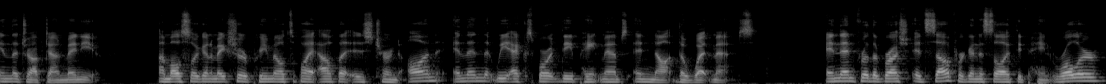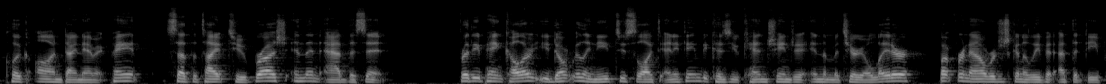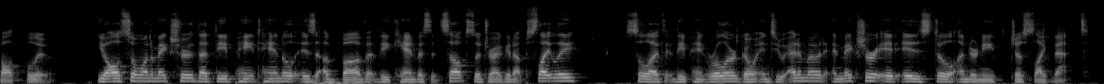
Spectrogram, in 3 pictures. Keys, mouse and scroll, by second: 7.8 click, 9.9 click, 11.5-16.2 drag, 23.0-24.7 middle drag, 24.7 scroll up 1, 24.9 g, 28.4 click, 29.0 Tab, 29.3-31.9 middle drag, 31.9 Tab, 32.2 scroll down 2, 32.4-33.1 middle drag.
